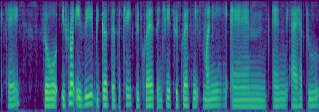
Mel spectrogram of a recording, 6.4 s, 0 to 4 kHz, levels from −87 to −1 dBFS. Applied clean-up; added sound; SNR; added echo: neural separator model SepFormer WHAMR!.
